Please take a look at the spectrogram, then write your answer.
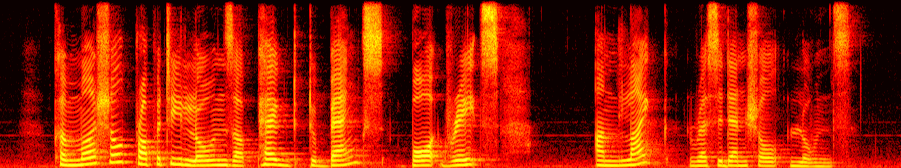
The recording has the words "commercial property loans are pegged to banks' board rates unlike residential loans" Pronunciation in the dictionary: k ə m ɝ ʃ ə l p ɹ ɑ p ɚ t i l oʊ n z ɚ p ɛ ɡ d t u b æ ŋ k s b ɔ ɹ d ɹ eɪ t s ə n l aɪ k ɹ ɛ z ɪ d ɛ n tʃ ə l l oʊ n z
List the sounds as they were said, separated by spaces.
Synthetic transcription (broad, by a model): k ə m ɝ ʃ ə l p ɹ ɑ p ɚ t i l oʊ n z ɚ p ɛ ɡ d t u b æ ŋ k s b ɔ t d ɹ eɪ t s ə n l aɪ k ɹ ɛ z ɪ d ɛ n ʃ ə l l oʊ n s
